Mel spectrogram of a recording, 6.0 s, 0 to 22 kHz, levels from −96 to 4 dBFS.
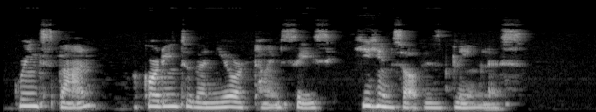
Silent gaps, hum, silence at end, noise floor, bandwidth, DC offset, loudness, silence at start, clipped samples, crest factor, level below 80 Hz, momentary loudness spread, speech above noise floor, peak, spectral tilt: none; none; 0.75 s; -76 dBFS; 9.2 kHz; under 0.1%; -24 LUFS; 0.15 s; under 0.1%; 18 dB; -68 dBFS; 10 LU; 52 dB; -6 dBFS; -5.5 dB/octave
